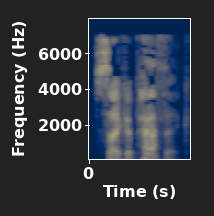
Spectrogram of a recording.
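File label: "psychopathic", British English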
